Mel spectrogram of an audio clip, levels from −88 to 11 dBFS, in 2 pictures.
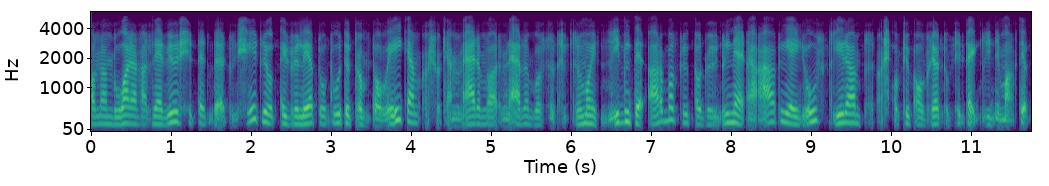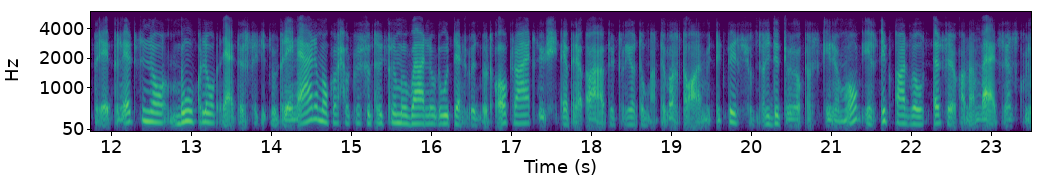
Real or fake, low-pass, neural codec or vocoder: fake; 5.4 kHz; autoencoder, 44.1 kHz, a latent of 192 numbers a frame, MeloTTS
